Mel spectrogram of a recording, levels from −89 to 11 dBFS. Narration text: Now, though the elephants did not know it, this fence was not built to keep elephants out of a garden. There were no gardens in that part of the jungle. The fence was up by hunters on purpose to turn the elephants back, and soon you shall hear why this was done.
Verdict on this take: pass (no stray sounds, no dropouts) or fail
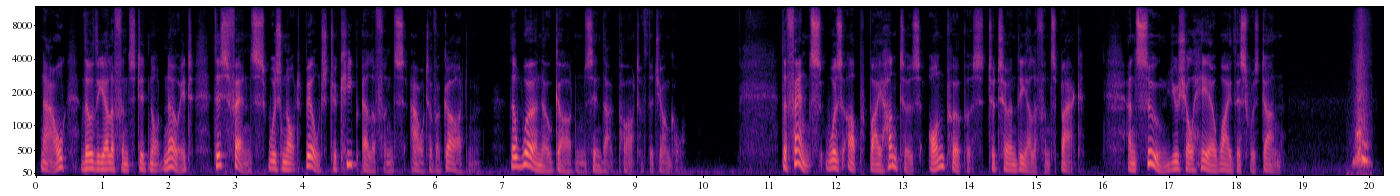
fail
